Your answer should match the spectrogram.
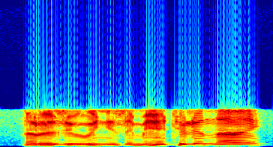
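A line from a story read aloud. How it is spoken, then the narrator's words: Grumbling. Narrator (Russian): проворчал Брюмер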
